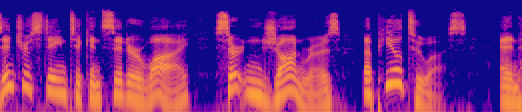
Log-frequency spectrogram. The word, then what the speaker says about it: genre: So a genre, careful with it, it's not like genre or whatever, right? It's not pronounced how it looks, right? It's genre, like a type, the category of music, I guess. Like there's classical, pop, these are different genres. Yeah, genre, this word comes from French.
